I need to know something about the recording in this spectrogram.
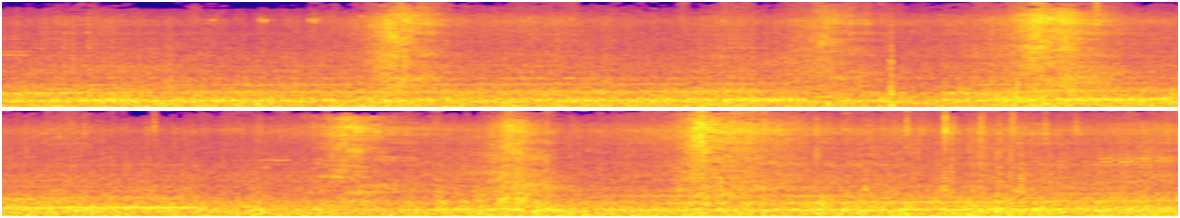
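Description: Tyres roll over a paved road, heard from inside a car.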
